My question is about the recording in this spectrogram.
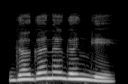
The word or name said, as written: ಗಗನಗಂಗೆ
